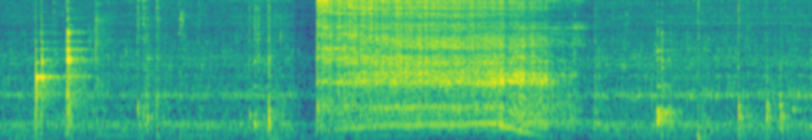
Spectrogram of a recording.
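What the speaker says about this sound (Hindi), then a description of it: "तो इसे हम पीस लेते हैं।" An electric kitchen grinder pulverizing whole spices, including cinnamon and broken bay leaves. It gives one loud burst of whirring and rattling lasting a few seconds before the motor winds down, with small clinks of utensils before and after.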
